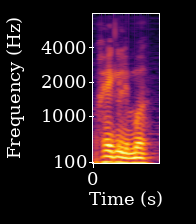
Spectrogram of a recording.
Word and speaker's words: Règlement: basta ler o seu reglim". Existem algumas pessoas que pronunciam reglimanã.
